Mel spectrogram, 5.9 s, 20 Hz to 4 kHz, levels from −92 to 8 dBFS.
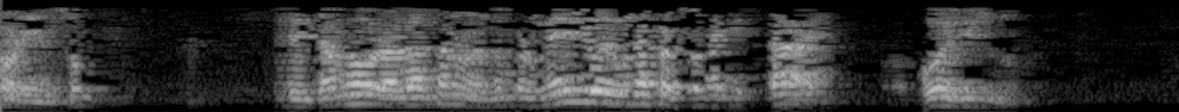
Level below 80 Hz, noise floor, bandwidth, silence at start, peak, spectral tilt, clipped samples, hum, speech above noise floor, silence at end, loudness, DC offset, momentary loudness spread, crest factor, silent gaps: under -90 dBFS; -75 dBFS; 3.5 kHz; 0 s; -10 dBFS; -7.5 dB/octave; under 0.1%; none; 49 dB; 0.85 s; -26 LUFS; under 0.1%; 16 LU; 18 dB; none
